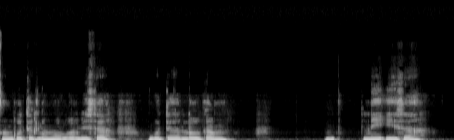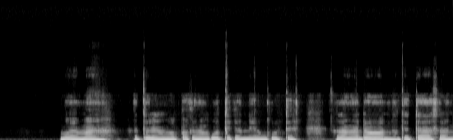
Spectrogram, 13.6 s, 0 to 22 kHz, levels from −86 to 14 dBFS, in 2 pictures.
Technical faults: none

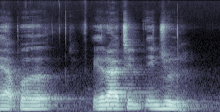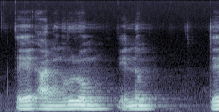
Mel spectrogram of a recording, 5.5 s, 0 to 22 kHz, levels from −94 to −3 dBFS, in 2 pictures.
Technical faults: none

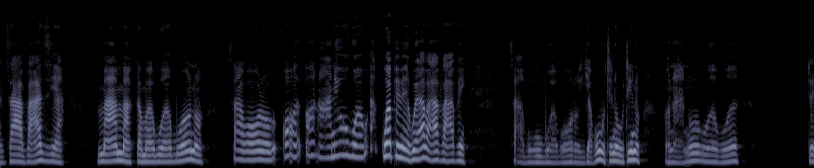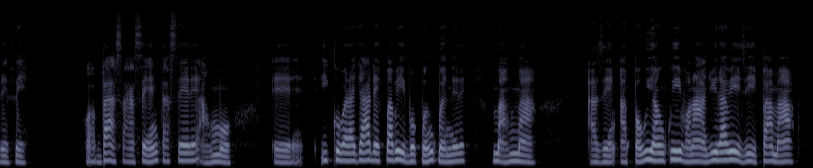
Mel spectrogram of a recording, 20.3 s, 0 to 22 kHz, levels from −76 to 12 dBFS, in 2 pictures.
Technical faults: repeated frames

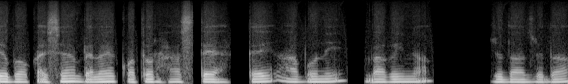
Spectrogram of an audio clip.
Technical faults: 1-bit DFPWM compression

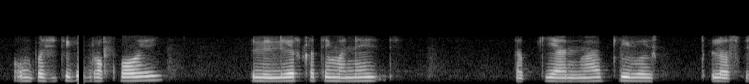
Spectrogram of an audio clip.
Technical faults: packet loss filled with silence

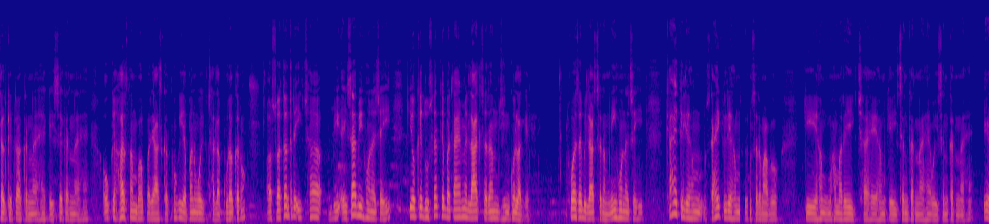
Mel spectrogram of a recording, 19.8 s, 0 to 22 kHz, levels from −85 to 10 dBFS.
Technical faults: chunks out of order

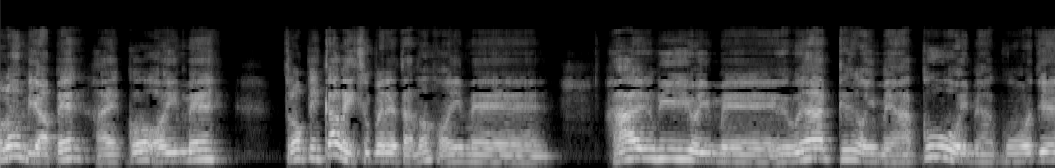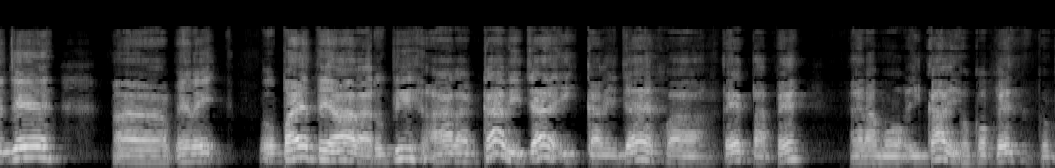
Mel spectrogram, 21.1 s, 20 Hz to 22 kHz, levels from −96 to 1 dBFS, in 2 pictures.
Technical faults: HE-AAC compression

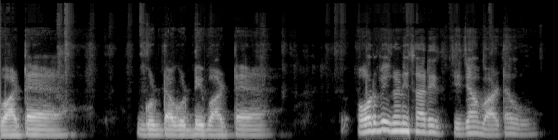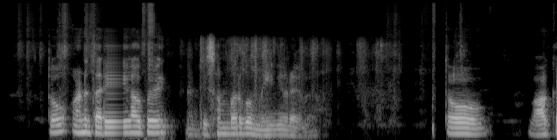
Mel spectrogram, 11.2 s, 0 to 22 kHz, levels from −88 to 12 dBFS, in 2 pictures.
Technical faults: microphone volume stepped down; microphone overload; repeated packet loss (robotic sound); call bitrate drop

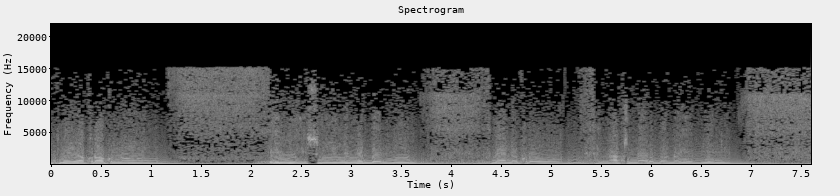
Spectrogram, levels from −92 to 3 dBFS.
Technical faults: stuck bit; MP3 compression

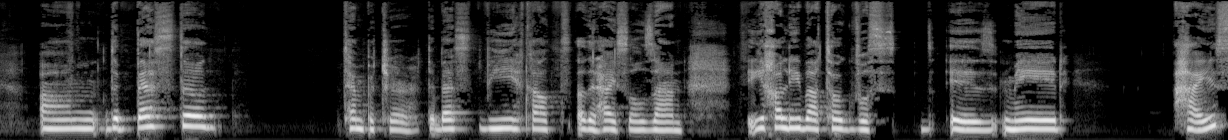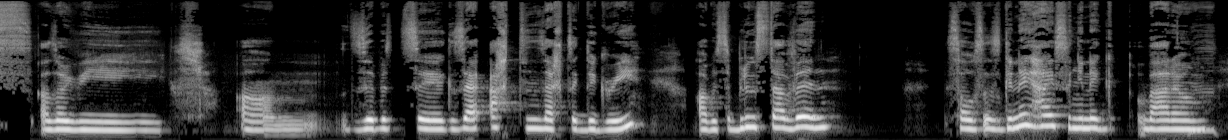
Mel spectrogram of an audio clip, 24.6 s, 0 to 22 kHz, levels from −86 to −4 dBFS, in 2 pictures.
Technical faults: pre-echo

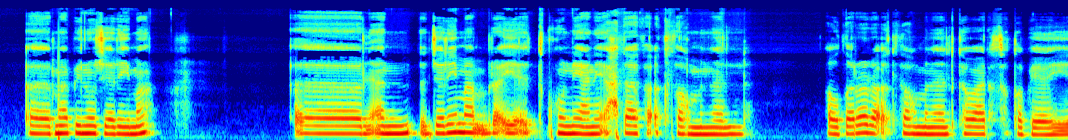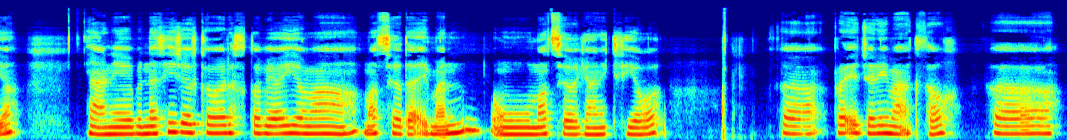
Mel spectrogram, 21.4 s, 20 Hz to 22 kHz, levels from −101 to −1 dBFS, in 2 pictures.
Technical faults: loud pop

